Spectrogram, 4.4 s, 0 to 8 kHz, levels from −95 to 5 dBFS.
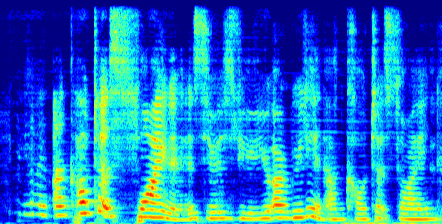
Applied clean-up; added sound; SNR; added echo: neural mask model DeepFilterNet 3.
